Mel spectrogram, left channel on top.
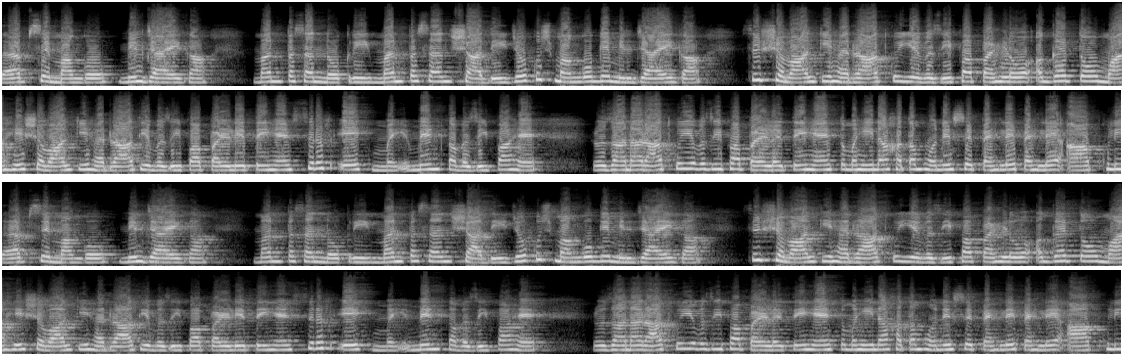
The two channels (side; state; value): both; normal; correlation 0.67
